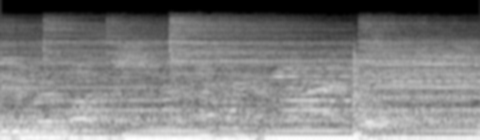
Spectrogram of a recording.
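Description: Live band closing out a song: a drum kit with repeated cymbal crashes over loud, held bass and keyboard notes.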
